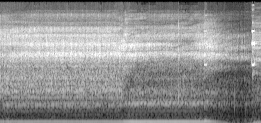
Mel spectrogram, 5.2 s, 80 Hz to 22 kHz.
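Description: A Bishop Wand shader tattoo machine running at 9 volts gives a steady electric buzz with a low hum beneath it, then winds down near the end and finishes with a sharp click.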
